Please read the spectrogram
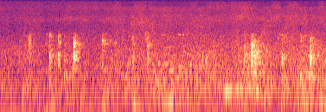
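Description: Faint, irregular keystrokes on a computer keyboard, about a dozen light clicks as a formula is typed out.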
